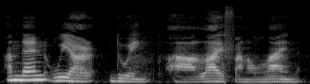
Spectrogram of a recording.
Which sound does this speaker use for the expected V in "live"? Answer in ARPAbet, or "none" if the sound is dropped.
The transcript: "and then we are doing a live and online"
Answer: F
